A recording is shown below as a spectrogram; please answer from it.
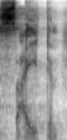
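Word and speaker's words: sight: एस आई से हम पढ़ेंगे साई। और जी एस टी को पढ़ना है ट। यह लिखा है साइट।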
